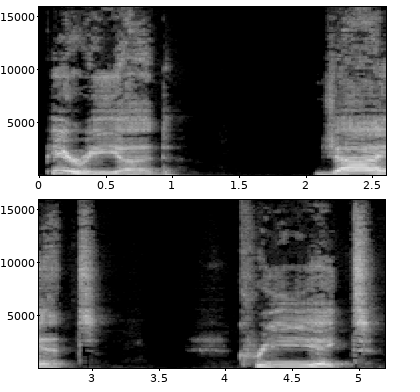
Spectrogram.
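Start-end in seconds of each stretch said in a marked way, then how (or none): none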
